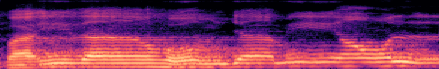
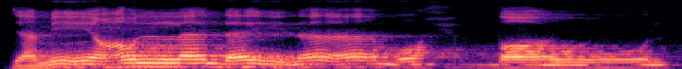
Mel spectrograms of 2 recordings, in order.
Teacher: Jami'ul ladaina langsung aja masuk ke huruf lam tapi tidak ditahan. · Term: bila gun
